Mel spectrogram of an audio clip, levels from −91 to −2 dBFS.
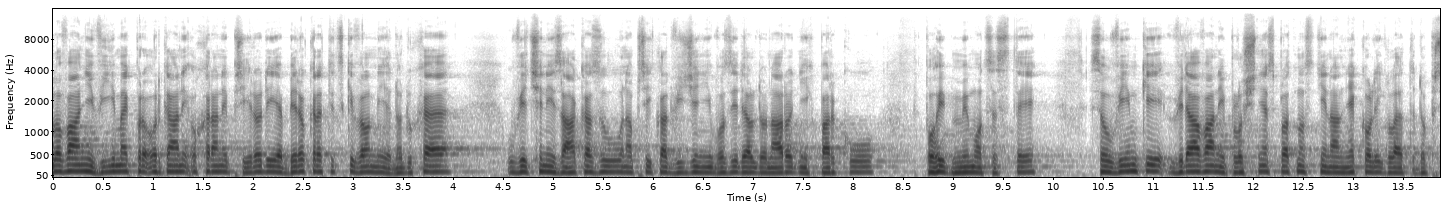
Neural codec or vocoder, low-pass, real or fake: none; 14.4 kHz; real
